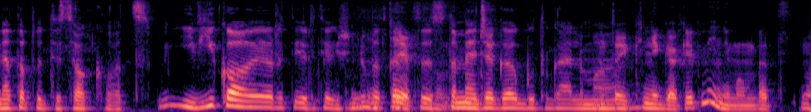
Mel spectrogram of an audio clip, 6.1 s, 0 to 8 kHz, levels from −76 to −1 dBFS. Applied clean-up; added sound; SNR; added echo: none; none; none; none.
